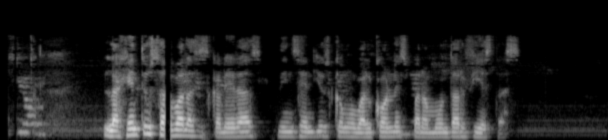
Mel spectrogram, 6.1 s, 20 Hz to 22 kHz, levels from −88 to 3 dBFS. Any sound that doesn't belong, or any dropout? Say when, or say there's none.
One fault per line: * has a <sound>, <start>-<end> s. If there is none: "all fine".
* has a dropout, 1.6-1.7 s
